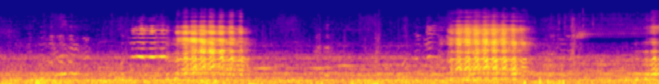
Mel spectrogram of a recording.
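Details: Two loud, wavering bleats from white baby goats drinking milk, about three seconds apart, with a faint shorter cry between and a low background rumble with some distant voices.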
